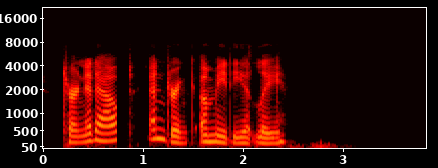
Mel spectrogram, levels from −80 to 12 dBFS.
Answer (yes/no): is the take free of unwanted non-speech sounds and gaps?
no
